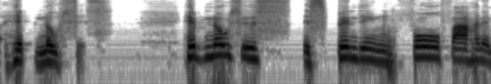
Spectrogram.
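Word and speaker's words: Hipgnosis: white fronted blackface group called hypnosis it's spelled hip g-n-o-s-i-s so they telling you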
